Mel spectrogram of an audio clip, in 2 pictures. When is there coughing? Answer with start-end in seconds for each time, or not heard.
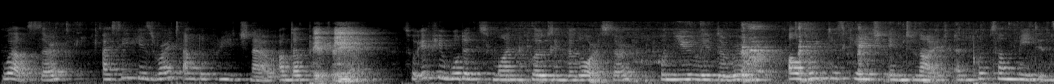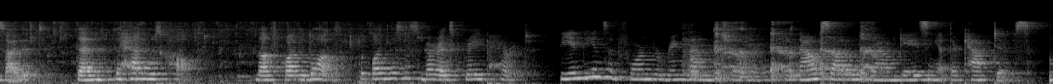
3.1-3.6, 7.4-8.7, 17.4-19.3.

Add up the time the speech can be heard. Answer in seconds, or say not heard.
21 s.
